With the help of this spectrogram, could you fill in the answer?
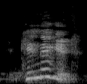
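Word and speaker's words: knight: So, all consonants are pronounced, even those that are silent in modern English.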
